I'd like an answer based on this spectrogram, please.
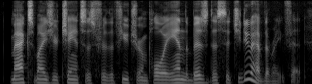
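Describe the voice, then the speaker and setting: A man with a plain, everyday voice, fairly even intonation and a moderate pace, on a very clean recording with a silent background. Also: dry, close sound with no echo. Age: 50s. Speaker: business advisory franchise owner, keynote speaker. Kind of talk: interview.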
